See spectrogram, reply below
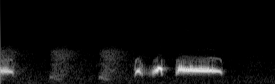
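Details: Spotted dove kept as a decoy to attract wild doves: soft low notes, then a clear phrase of two quick hooting notes and a drawn-out, slightly falling coo.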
